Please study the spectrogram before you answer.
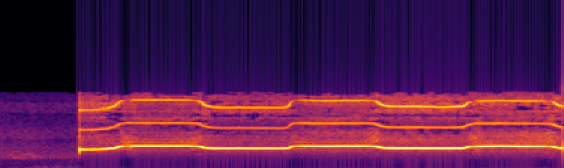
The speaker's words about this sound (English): Slowly. There's no art to the way he whistles.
